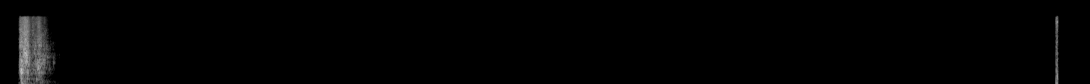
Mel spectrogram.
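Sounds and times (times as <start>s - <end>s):
fight sounds: 0.2s - 0.6s.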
